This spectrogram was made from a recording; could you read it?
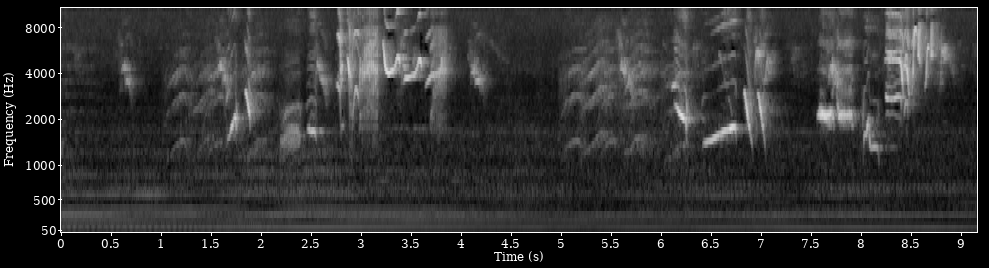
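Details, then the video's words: Male Common Blackbird singing atop a pear tree: mellow fluted warbles around two kilogram-low pitch rising and falling, followed by high squeaky twitters, two phrases separated by a short pause, over a steady low droning hum. "Blackbird Singing"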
